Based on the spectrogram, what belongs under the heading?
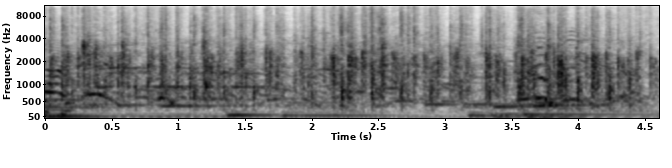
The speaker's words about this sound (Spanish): Fuerte el aplauso.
